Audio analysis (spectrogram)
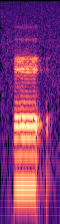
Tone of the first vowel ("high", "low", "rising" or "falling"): low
